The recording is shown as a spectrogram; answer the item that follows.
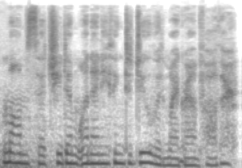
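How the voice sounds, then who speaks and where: Actress doing low voiced determined lady investigator, game monologue, measured and intent, noisy background. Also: lightly acted. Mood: hushed, reflective. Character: determined woman seer investigator, probing and reflective. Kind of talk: video game acting, introspective monologue.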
